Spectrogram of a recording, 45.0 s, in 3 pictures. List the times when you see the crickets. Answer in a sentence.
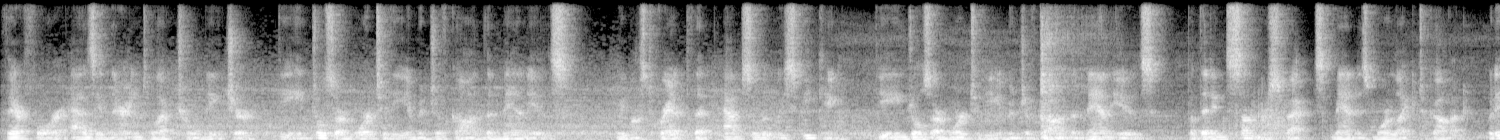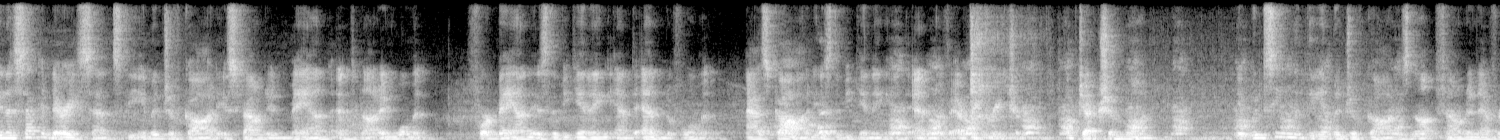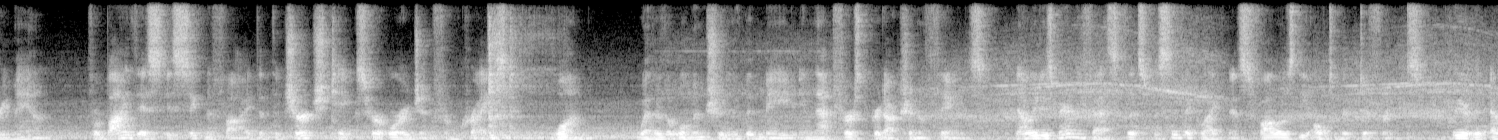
You can't hear the crickets here.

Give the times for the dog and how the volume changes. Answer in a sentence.
You can hear the dog from 22.6 to 29.1 s, getting quieter.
